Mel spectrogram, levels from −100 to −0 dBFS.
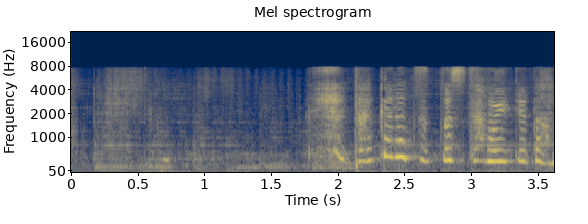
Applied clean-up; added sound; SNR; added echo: neural separator model SepFormer DNS4.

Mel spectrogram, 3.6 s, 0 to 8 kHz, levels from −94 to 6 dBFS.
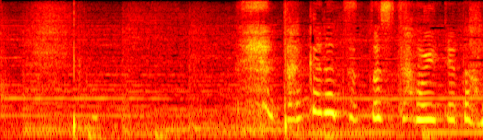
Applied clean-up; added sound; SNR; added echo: none; Fireworks; 13 dB; none.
